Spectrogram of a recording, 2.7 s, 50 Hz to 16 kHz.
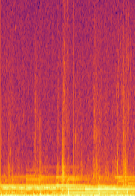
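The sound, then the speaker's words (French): Steady footsteps crunch on hard, frozen ground at an even walking pace during a morning walk out of a village at minus 20 degrees, each step a short sharp impact over a constant low hum in the background. “Ce matin, je quitte le village pour une petite promenade. La terre est gelée, dure comme le marbre.”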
